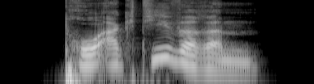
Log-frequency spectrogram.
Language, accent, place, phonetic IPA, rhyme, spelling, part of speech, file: German, Germany, Berlin, [pʁoʔakˈtiːvəʁəm], -iːvəʁəm, proaktiverem, adjective, De-proaktiverem.ogg
- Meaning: strong dative masculine/neuter singular comparative degree of proaktiv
